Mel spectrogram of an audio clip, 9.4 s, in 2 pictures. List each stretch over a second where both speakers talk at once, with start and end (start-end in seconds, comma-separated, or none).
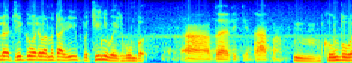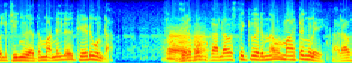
none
